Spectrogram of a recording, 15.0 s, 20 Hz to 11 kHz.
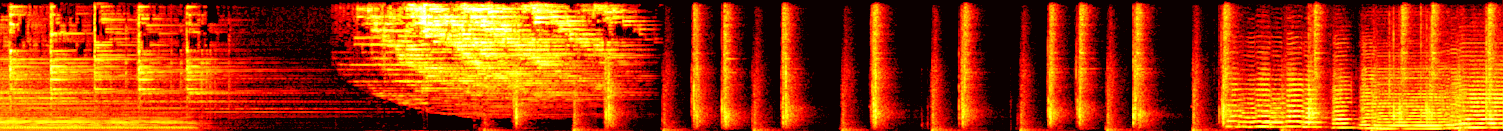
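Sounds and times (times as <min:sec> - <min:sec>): drum kit groove: 0:04.8 - 0:15.0
bass drum thumps: 0:06.6 - 0:06.9, 0:07.5 - 0:07.8, 0:08.4 - 0:08.7, 0:10.2 - 0:12.2
brass section chords: 0:12.2 - 0:15.0.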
